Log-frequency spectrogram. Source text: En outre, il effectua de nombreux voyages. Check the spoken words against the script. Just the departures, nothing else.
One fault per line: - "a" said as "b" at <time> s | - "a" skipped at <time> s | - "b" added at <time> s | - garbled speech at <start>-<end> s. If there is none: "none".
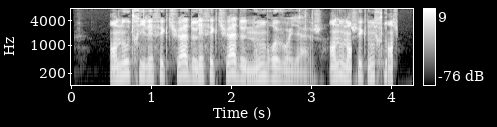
- "effectua de" added at 1.6 s
- garbled speech at 3.2-4.1 s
